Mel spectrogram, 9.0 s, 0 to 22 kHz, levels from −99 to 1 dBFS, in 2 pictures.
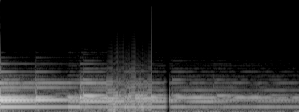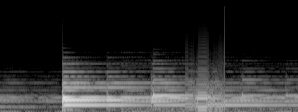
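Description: A music clip with two faults. From 1.59 to 2.26 s and again from 7.26 to 7.85 s the music takes on robotic sound from repeated short buffers: a rigid, metallic buzz fixed at 100 Hz that loosely tracks the music. The likely cause is audio arriving too seldom, so the player loops the last 10 ms or so and skips most of the real signal in between. What separates it from a dropout is that the music never stops, and the constant pitch stays locked regardless of what is playing. Shortly after, at 2.45 to 2.55 s, there is a burst of packet loss. About 80 ms of material never arrives. The receiver stretches the last sound across the gap as a fading held tone, then jumps ahead with that stretch of music gone. Unlike the buffer looping, this is a single brief concealment that decays and ends in a visible skip forward, not a sustained buzz.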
